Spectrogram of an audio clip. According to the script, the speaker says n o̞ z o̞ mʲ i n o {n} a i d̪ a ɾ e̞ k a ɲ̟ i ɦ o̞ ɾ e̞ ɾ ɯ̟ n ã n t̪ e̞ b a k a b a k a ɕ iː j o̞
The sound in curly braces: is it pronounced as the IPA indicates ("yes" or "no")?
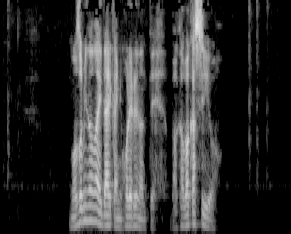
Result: yes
